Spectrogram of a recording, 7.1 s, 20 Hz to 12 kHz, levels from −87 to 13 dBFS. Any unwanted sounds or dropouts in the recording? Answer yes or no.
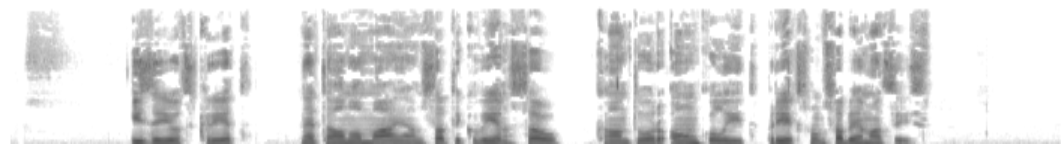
no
